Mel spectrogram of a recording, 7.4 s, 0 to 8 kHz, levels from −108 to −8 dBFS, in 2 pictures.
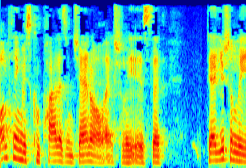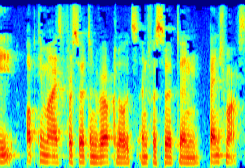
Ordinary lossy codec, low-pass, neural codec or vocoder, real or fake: MP3, 32 kbps; 7.2 kHz; none; real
